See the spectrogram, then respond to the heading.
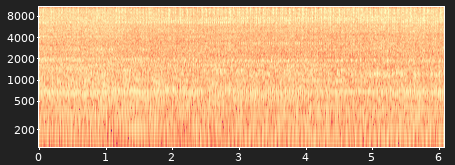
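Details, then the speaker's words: Craftsman LT1500 riding mower, sat in a barn for years and wouldn't run, now revived with the drive belt replaced; settles into a steady, even idle with quick regular beat, no misses or knocks, healthy. "but it's all said and done at least it was running she's been going all day long alright let's see let me crank it up for you real quick"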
